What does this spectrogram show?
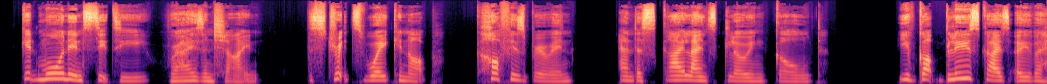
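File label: African English, female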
